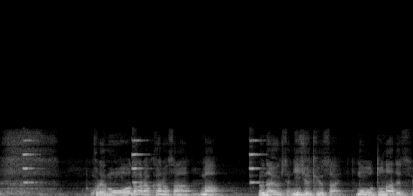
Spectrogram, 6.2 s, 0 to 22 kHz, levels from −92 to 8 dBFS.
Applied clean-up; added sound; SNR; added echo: none; Bowed string instrument; 20 dB; reverberation time 0.4 s.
